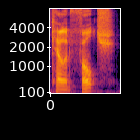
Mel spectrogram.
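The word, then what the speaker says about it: Caledfwlch: Yeah, apparently this team name is pronounced Caledfwich. We'll be going with that. That's what they told me, and I asked because I had no idea.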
